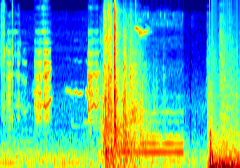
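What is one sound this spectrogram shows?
A lock snaps open with a loud click.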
